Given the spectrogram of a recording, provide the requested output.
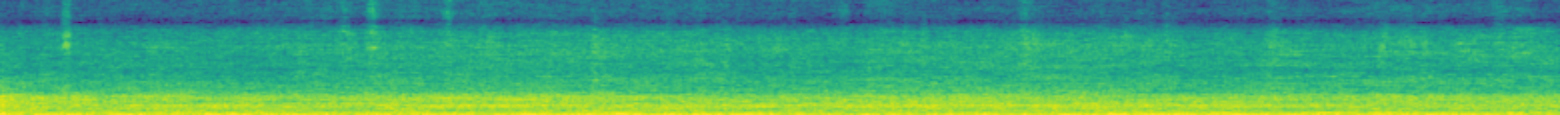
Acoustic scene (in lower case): street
